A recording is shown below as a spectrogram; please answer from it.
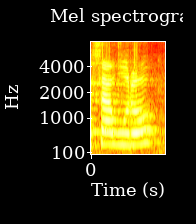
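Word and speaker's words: Sabouraud: lo voy a preguntar saburo se pronuncia saburo se escribe sabour en honor a saburo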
